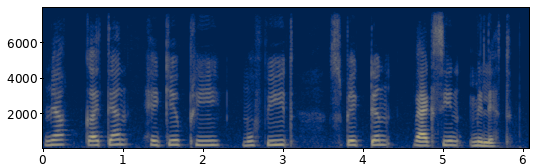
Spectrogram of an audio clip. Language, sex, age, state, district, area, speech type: Kashmiri, female, 18-30, Jammu and Kashmir, Anantnag, rural, read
